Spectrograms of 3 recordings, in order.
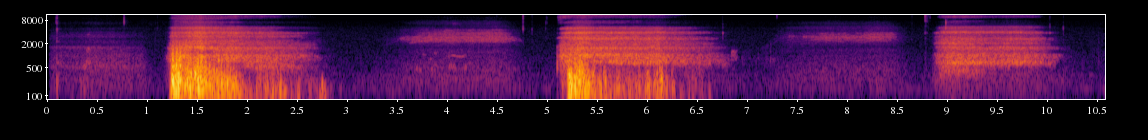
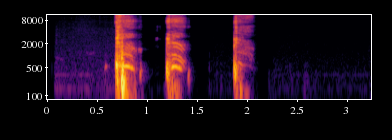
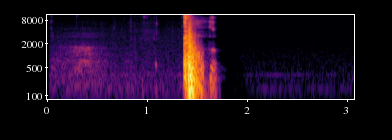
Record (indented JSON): {
  "exhalation_length": "10.6 s",
  "exhalation_amplitude": 32768,
  "exhalation_signal_mean_std_ratio": 0.32,
  "three_cough_length": "3.2 s",
  "three_cough_amplitude": 32768,
  "three_cough_signal_mean_std_ratio": 0.23,
  "cough_length": "3.1 s",
  "cough_amplitude": 32768,
  "cough_signal_mean_std_ratio": 0.17,
  "survey_phase": "beta (2021-08-13 to 2022-03-07)",
  "age": "18-44",
  "gender": "Female",
  "wearing_mask": "No",
  "symptom_cough_any": true,
  "symptom_onset": "4 days",
  "smoker_status": "Never smoked",
  "respiratory_condition_asthma": false,
  "respiratory_condition_other": false,
  "recruitment_source": "Test and Trace",
  "submission_delay": "2 days",
  "covid_test_result": "Negative",
  "covid_test_method": "RT-qPCR"
}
